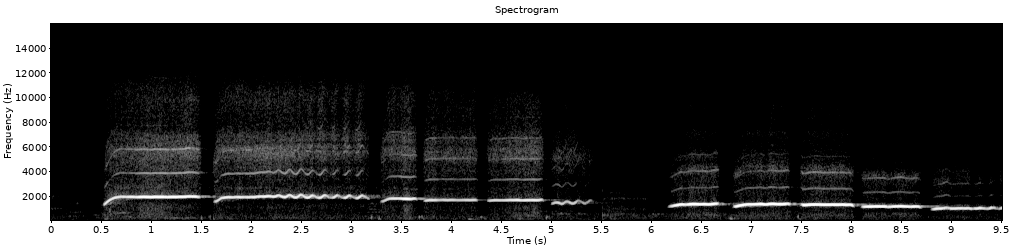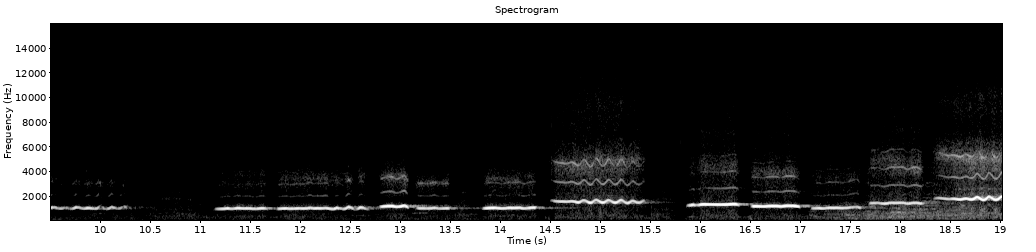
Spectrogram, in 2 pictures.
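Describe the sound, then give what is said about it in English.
A person whistles the carol "Away in a Manger" alone, clear, in steady phrases of sustained and stepping notes separated by brief pauses, with no talking. “I'm just going to do a snippet because it's whistling.”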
